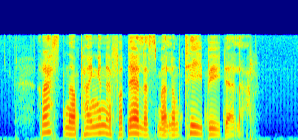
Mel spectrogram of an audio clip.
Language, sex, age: Norwegian, female, 24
